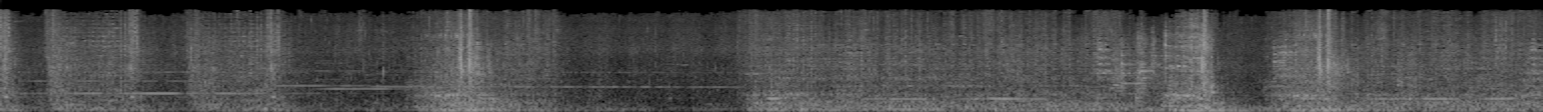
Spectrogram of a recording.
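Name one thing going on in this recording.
A heavy wooden wheel creaks and clunks as it turns.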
